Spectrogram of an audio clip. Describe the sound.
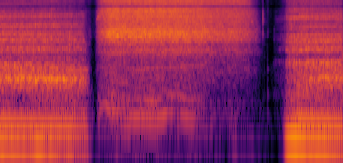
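A person takes a deep breath: one long, airy breath sound lasting about a second, set between stretches of speech.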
